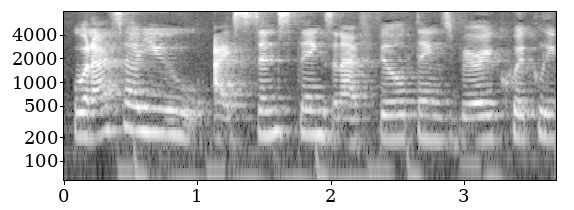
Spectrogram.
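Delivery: usual speaking voice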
